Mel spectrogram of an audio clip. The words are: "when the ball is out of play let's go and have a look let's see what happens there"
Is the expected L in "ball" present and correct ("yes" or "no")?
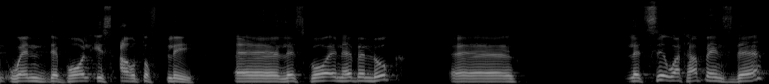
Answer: yes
